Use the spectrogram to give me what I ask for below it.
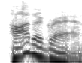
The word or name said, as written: hodograph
